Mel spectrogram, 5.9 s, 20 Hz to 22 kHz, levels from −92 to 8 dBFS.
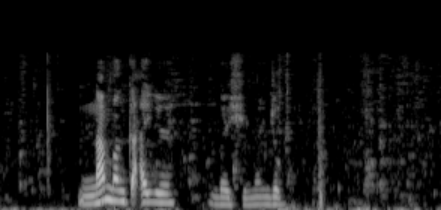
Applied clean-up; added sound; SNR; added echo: classical method Wiener filter.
